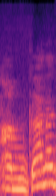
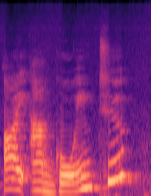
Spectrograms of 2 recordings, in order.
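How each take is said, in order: First: The words are contracted and reduced together. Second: Each word is said fully and separately. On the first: "using the slang form or very, very informal talk" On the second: "instead of saying"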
